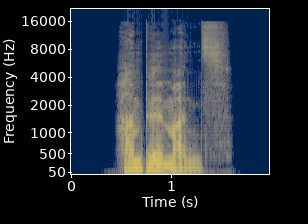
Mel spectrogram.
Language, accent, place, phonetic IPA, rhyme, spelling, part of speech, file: German, Germany, Berlin, [ˈhampl̩mans], -ampl̩mans, Hampelmanns, noun, De-Hampelmanns.ogg
- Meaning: genitive singular of Hampelmann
